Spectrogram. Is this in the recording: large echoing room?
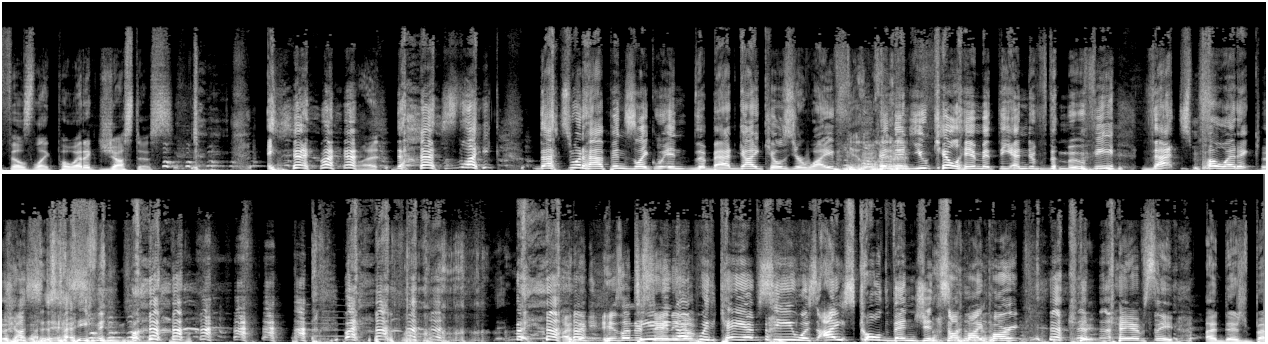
no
